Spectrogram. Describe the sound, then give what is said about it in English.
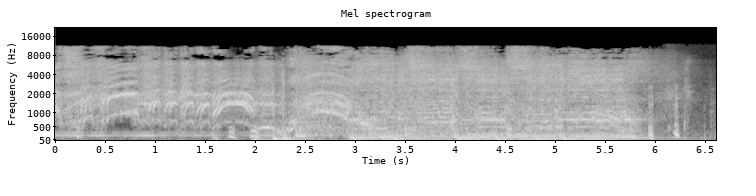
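A loud, sustained scream sound effect played from a soundboard, with wavering, arching pitch sweeps over a dense noisy backdrop, lasting several seconds before cutting off abruptly. “Pay your screams. We have our guest out soundboarding you”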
